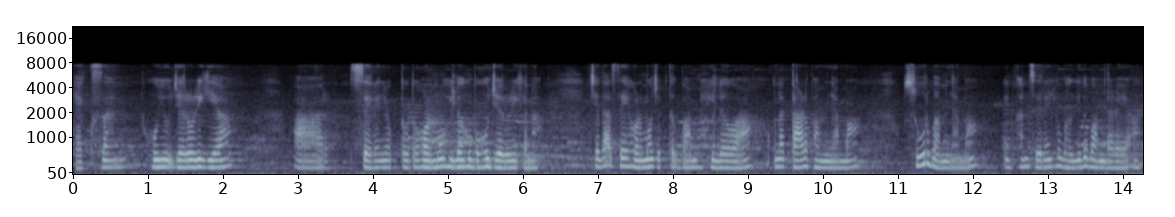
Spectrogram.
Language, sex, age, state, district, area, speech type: Santali, female, 30-45, Jharkhand, Seraikela Kharsawan, rural, spontaneous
